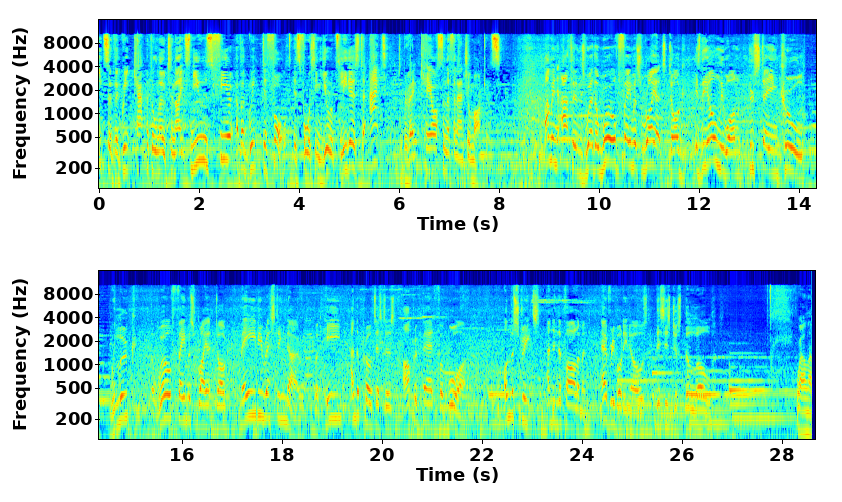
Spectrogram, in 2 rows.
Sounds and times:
Music: 0.0 - 28.6
Speech: 8.9 - 21.7, 28.3 - 28.6.

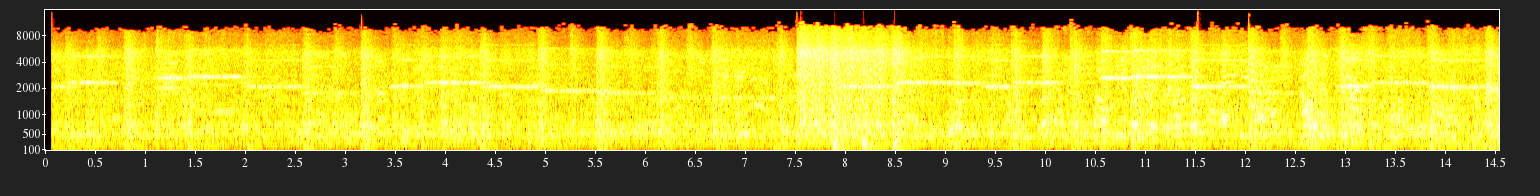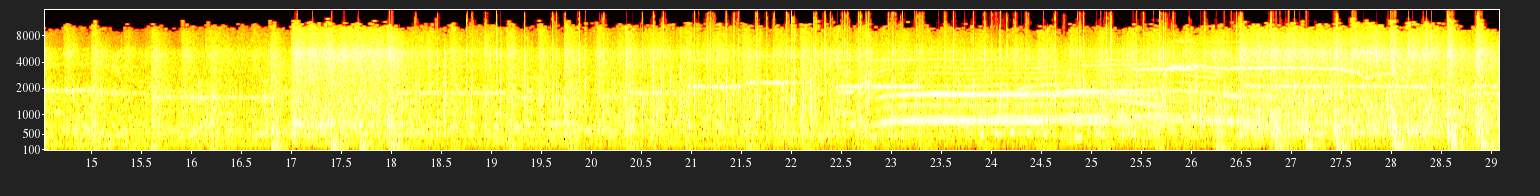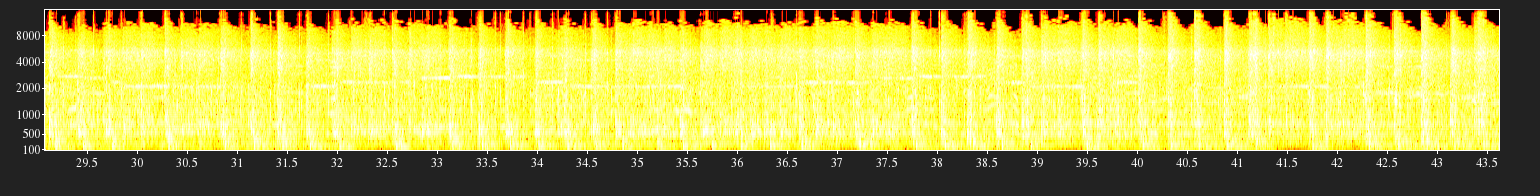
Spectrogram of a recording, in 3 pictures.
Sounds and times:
Music: 0.1 - 43.6
Speech: 0.1 - 43.6.

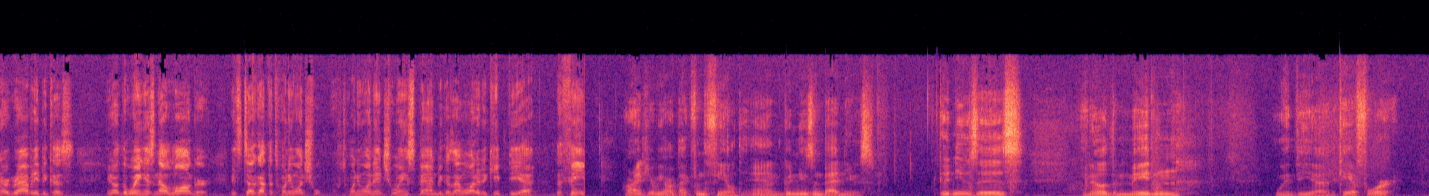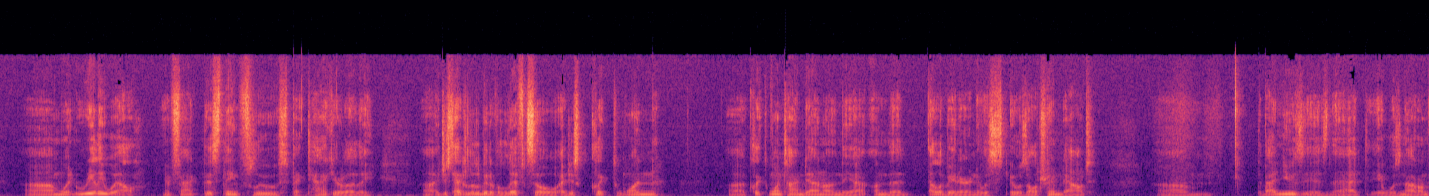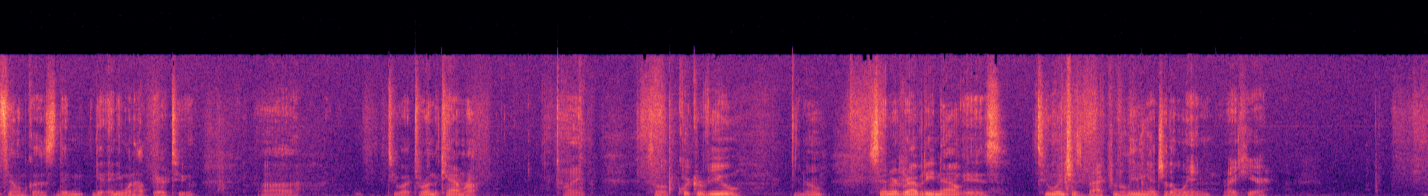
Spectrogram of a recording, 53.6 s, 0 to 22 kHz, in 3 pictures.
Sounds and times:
Speech: 0.0 - 11.1, 11.7 - 12.8, 13.5 - 14.9, 15.9 - 17.5, 18.2 - 22.6, 23.2 - 26.2, 27.0 - 31.6, 32.3 - 38.2, 38.9 - 39.5, 40.6 - 41.9, 42.6 - 43.2, 43.8 - 45.0, 45.6 - 51.7.

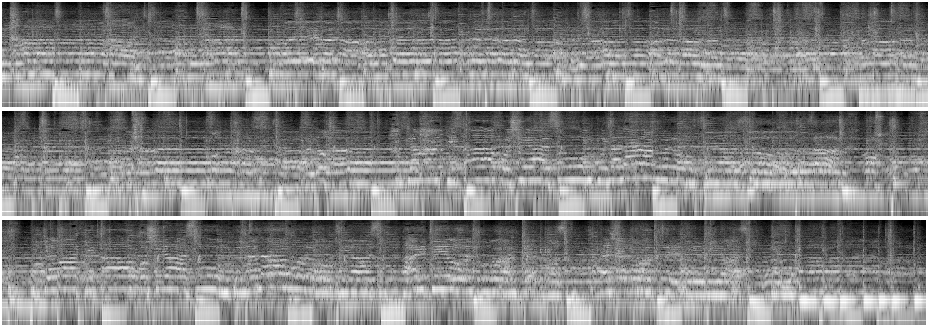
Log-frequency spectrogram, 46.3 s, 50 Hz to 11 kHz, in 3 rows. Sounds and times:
Male singing: 0.0 - 30.6, 31.5 - 46.2
Music: 0.0 - 46.2.

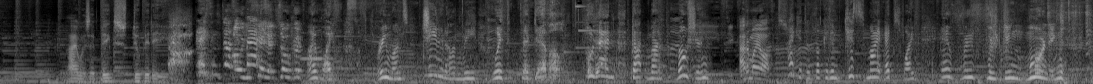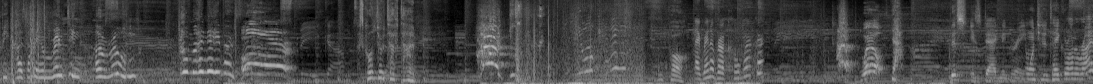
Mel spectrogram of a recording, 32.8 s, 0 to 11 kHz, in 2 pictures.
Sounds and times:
Music: 0.0 - 32.7.

